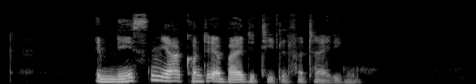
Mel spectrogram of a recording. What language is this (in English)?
German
